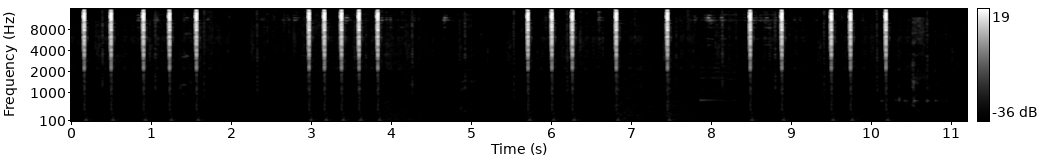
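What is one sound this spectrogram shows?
Menu selection clicks tick quickly in bursts.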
